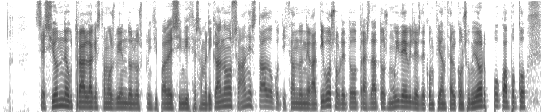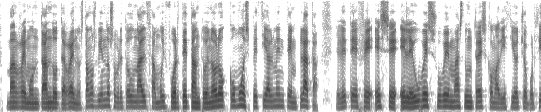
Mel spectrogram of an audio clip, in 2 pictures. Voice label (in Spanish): radio; noticias bolsa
